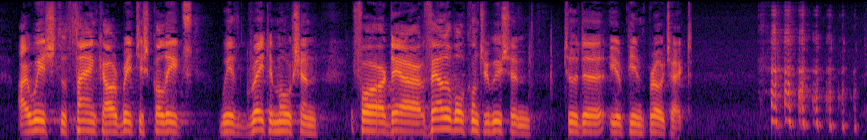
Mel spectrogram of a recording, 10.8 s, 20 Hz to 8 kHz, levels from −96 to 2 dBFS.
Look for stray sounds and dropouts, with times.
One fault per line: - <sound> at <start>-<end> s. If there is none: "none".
- laugh at 9.5-10.8 s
